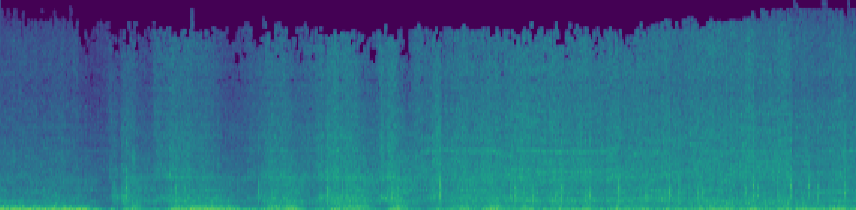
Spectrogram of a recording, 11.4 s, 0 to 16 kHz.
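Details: Boosted GTO V8, fuel pressure about right: uneven, lumpy running with surging revs as throttle holds it alive; running rich and rough, base timing off, expected to learn.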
